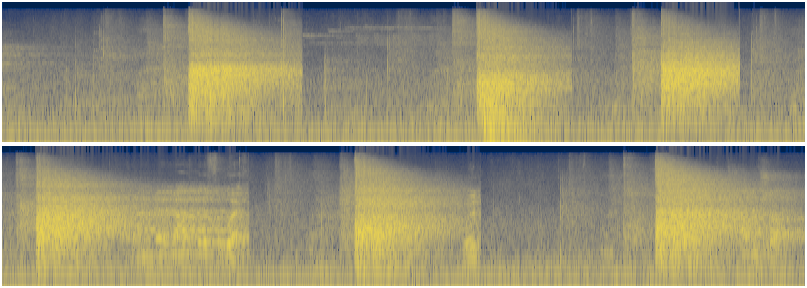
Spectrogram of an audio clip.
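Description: Cricket bat striking the ball six times, a few seconds apart, each a sharp crack followed by a long echo round a large indoor net hall.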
